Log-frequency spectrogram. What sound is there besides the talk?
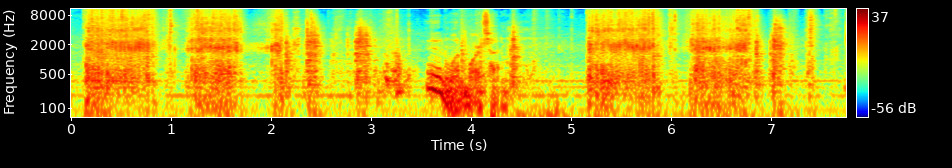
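shuffling playing cards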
